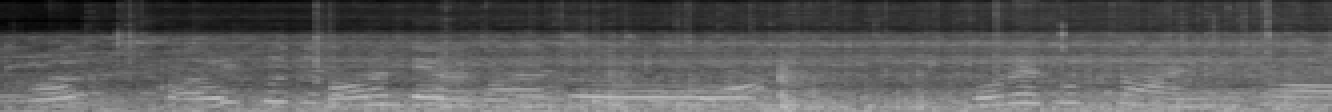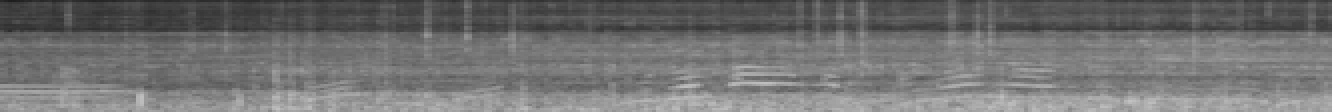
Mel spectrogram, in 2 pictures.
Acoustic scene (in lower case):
residential area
